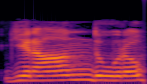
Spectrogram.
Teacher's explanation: Giran Durau because of Sandhi. Anuswara changes to Nu.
